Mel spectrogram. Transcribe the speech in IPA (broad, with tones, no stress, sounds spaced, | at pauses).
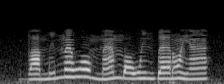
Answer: b a˨ m i˨˦ m ɛ̃˦ w o˦˨ m ɛ̃˨˦ m ɔ˦ w ĩ˦ ɡ͡b ɛ˦ ɾ ɔ̃˦˨ j ɛ̃˧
